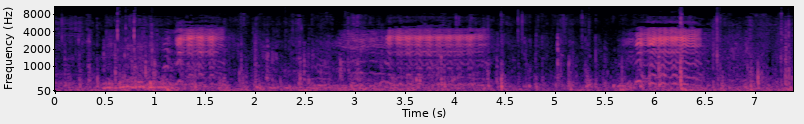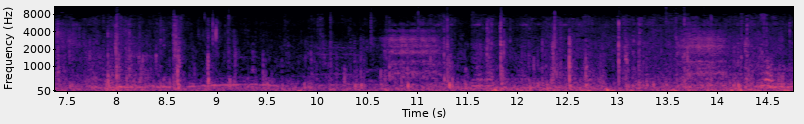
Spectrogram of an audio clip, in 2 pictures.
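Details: Awarid goats in a herd of about thirty with three young, bleating in short nasal bursts near 1, 3.5 and 6 seconds, with steady rustling and shuffling noise between calls.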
